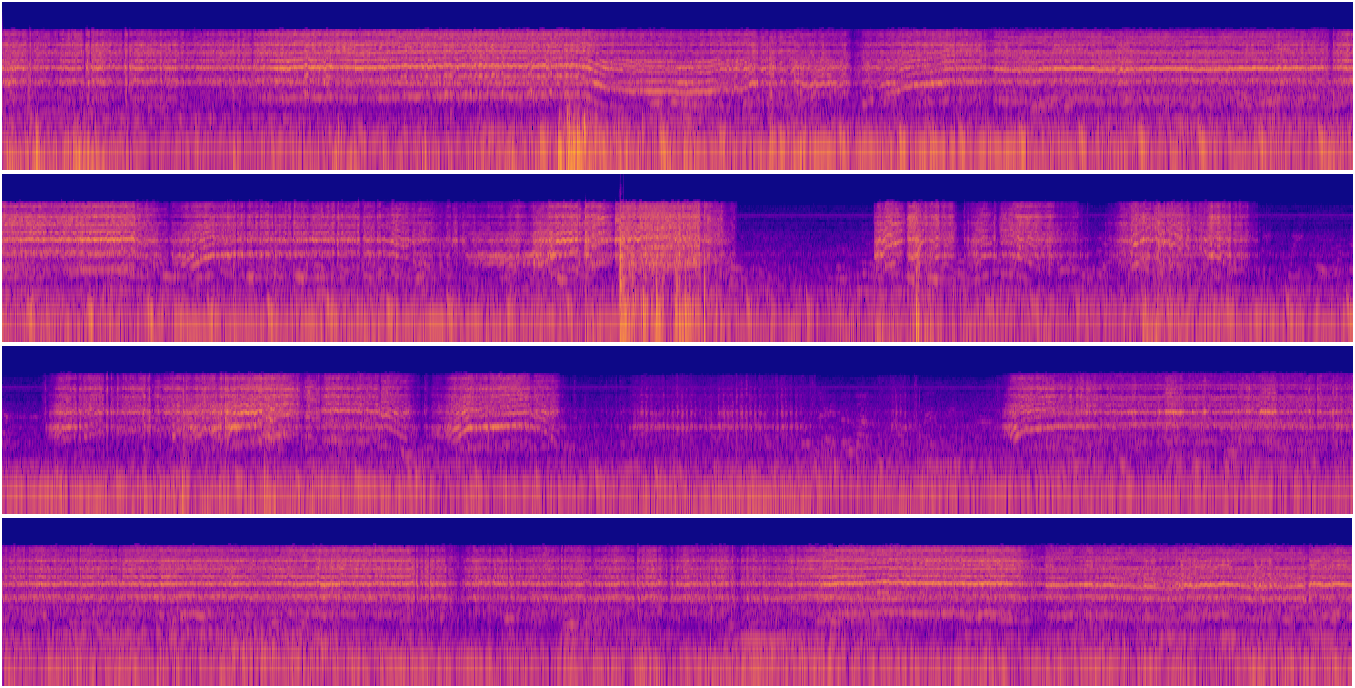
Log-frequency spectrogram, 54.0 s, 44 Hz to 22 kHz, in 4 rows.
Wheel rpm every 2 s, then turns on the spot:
170, 170, 160, 110, 110, 160, 170, 130, 140, 130, 70, 80, 100, 30, 140, 120, 40, 10, 60, 170, 170, 170, 170, 170, 160, 170, 170.
32-36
